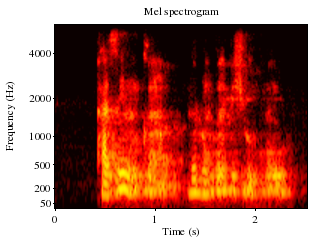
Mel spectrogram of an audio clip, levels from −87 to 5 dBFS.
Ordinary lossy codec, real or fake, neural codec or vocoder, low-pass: Opus, 32 kbps; fake; vocoder, 22.05 kHz, 80 mel bands, HiFi-GAN; 5.4 kHz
